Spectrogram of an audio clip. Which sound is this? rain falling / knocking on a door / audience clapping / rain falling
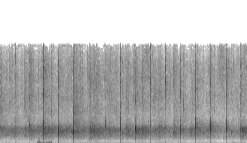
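audience clapping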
